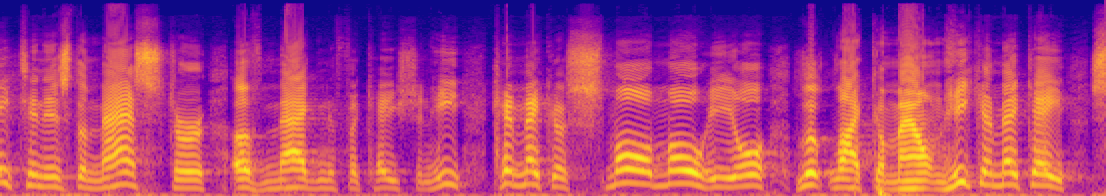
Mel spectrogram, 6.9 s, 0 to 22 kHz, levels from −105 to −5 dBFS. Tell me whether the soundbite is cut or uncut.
uncut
